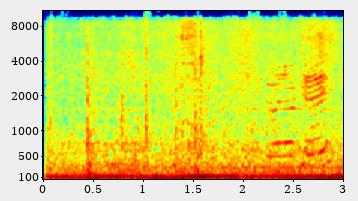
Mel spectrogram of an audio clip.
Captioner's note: boat engine whirring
